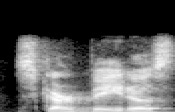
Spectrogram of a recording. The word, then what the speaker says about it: Scarbados: Scarbados, like Barbados.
